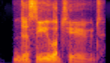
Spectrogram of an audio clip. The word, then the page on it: desuetude: British English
